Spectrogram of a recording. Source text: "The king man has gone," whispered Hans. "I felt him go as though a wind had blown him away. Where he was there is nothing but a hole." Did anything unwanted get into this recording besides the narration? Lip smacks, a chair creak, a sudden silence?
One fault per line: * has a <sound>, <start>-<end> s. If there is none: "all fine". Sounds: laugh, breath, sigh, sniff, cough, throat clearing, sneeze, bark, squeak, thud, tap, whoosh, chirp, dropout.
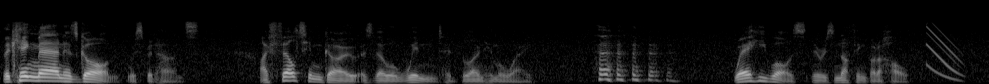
* has a laugh, 5.9-6.8 s
* has a chirp, 9.3-9.7 s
